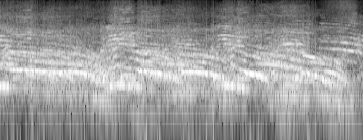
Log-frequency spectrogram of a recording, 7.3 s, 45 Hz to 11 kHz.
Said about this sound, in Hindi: तो इसलिए जोर से पूरे जोर से प्रभु जी का 3 बार हरि बोल बोल के स्वागत करेंगे।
